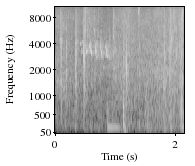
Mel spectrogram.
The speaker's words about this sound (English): We're walking through here into Dr. Lamb's orchard and we can hear all the birds.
